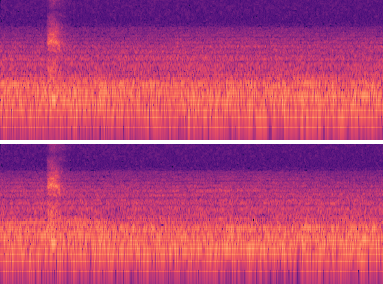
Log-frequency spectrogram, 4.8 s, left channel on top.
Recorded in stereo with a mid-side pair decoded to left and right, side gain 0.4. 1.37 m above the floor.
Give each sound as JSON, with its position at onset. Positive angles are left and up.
{"t": 0.6, "sound": "whispering", "azimuth_deg": -20, "distance_m": 1.4}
